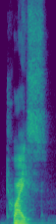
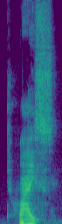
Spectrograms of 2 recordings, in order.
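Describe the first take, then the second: First: Said in the usual way. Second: Whispered under her breath; embarrassed little whisper; sheepish whisper. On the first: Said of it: "Twilight said flatly". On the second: Acted. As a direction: breathe it, caught out. Rarity sheepishly repeats to herself.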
